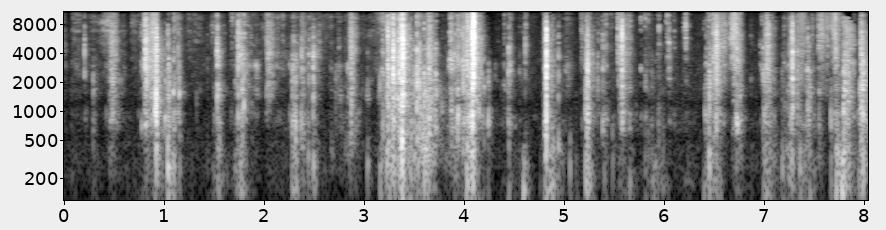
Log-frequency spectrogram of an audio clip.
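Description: Paper packaging rustling and crinkling as it is handled and unwrapped, a quick irregular run of crackles that is loudest about three to four seconds in.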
